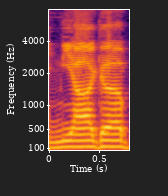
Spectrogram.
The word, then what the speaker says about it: Naga: kind of a uh Naga Naga is that what they call those big snakes yeah yeah the correct pronunciation would be niaga but the romanization the English say Naga come on yeah and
